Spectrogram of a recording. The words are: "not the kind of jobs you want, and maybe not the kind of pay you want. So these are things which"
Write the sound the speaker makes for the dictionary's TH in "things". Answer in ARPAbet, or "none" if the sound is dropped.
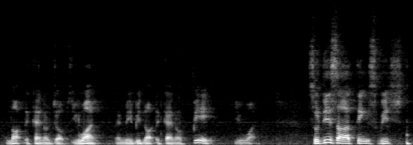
T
